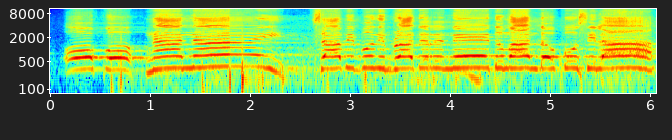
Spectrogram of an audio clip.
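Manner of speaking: high shout to mom in the back room; calling out loud. Retold or imitated. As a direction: yell it slowly through the house. Child shouting to mother inside. (mataas na sigaw ng bata sa nanay)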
